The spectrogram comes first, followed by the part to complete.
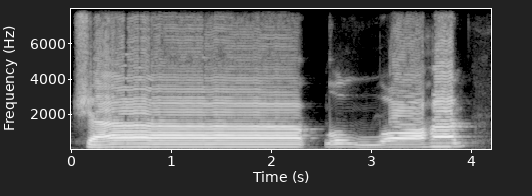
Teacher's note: इसको आपने 5 या 6 अलिफ के बराबर खींच कर पढ़ना है। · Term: लाजिम कलमी मुसक्कल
